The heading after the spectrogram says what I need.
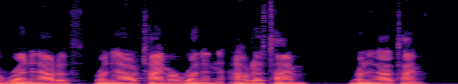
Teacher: And she said a full running here, but Americans and many Brits would often say this dropping the G, so we'd say running instead of running. And we would even have that N at the end of running connect to the out of.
